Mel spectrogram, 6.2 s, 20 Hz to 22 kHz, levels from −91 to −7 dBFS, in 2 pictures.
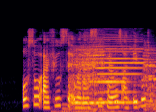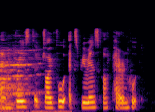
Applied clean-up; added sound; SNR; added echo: classical method log-MMSE.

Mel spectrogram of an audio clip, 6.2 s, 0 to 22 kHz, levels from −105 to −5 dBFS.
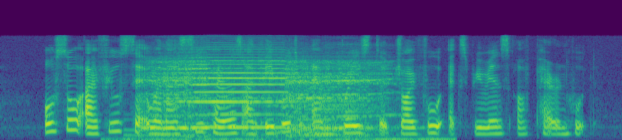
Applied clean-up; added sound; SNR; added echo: none; Bowed string instrument; 0 dB; none.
